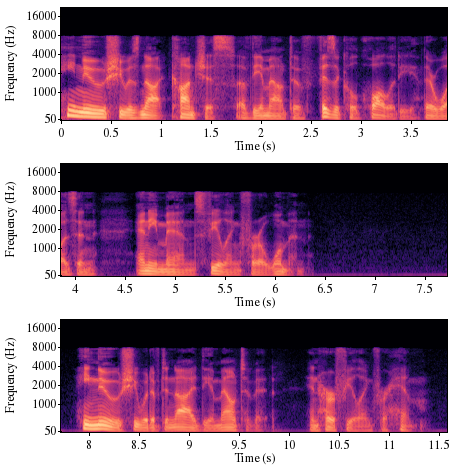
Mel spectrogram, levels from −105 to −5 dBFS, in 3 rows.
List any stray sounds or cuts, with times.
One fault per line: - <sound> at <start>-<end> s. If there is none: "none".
none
